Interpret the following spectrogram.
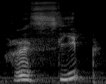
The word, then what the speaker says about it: recipe: Not recipe, but recipe. And then there's receipt, what you get in a store when you purchase something.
